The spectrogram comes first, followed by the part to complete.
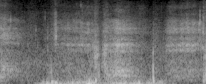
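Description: A few footsteps knocking and scuffing on a rough stony hill path, over a low rumble of wind on the microphone.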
